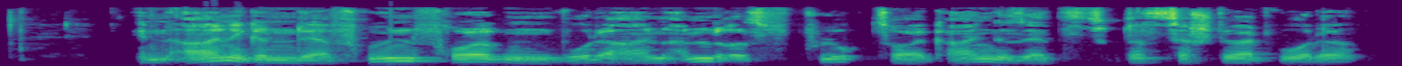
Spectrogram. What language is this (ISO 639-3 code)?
deu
